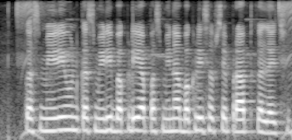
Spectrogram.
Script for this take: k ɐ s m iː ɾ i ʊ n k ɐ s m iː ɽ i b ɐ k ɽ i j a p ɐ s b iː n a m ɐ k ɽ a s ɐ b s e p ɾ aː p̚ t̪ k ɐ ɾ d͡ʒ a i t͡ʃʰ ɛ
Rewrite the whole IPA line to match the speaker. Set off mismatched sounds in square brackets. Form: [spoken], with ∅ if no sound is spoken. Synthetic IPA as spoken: k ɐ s m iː ɾ i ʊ n k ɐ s m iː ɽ i b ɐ k ɽ i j a p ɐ s [m] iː n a [b] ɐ k ɽ [i] s ɐ b s e p ɾ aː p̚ t̪ k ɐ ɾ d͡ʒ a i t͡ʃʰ [i]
